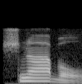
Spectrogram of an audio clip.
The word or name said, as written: Schnabel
